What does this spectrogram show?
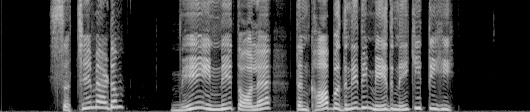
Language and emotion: Dogri, surprised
